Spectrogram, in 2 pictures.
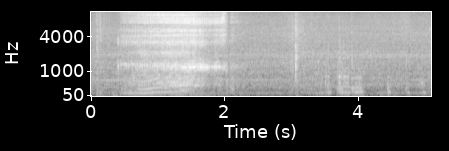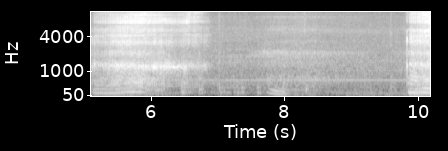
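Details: Very loud, heavy human snoring: harsh snores on each inhaled breath, about 14 breaths a minute, with quieter breathing between.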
